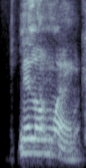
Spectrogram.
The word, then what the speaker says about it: Lilongwe: Lilongwe. – Lilongwe. Lilongwe.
